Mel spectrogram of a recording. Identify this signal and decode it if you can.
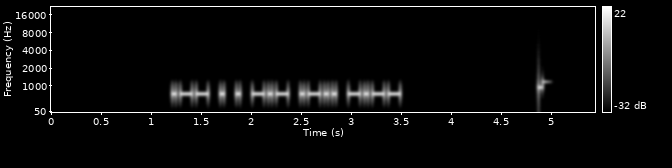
Morse code, heard as a keyed tone, about 31 wpm, 700 Hz. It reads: WEEKLY
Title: Six Letter Words - 30wpm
